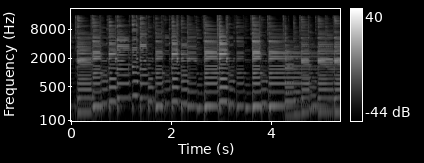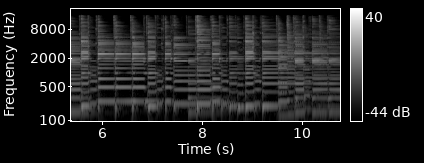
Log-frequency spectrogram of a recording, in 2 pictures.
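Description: Steel-string acoustic guitar flatpicked with the rounded edge of a Blue Chip TP1R pick, playing a bluegrass fiddle-tune-style run of single melody notes with bass notes, several notes a second. The rounded edge is used for a rounder, fatter tone.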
